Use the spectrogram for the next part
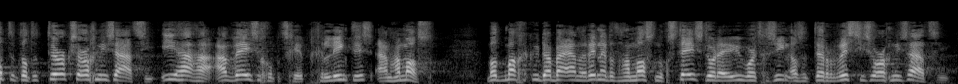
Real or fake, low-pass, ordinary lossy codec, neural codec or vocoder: real; none; none; none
